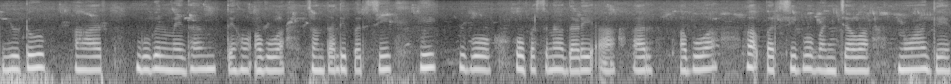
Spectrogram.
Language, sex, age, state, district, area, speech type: Santali, female, 18-30, Jharkhand, Seraikela Kharsawan, rural, spontaneous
